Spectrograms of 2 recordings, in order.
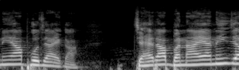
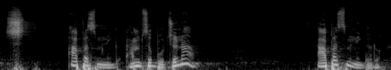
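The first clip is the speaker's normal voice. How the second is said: much softer, lower hush at students; 7 semitones lower, 9 dB quieter, faster than usual. Real, not acted. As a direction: quietly shush the talkers. Hushing chatting students. (बात करते छात्रों को धीमे से चुप कराना)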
